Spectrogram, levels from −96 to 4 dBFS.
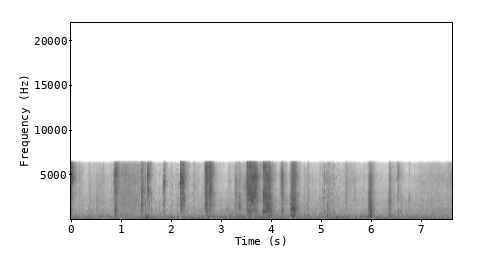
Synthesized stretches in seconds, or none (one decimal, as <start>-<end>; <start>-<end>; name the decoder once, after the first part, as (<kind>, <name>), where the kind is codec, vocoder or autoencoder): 0.0-1.3 (vocoder, Vocos); 2.5-5.0; 5.5-7.6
